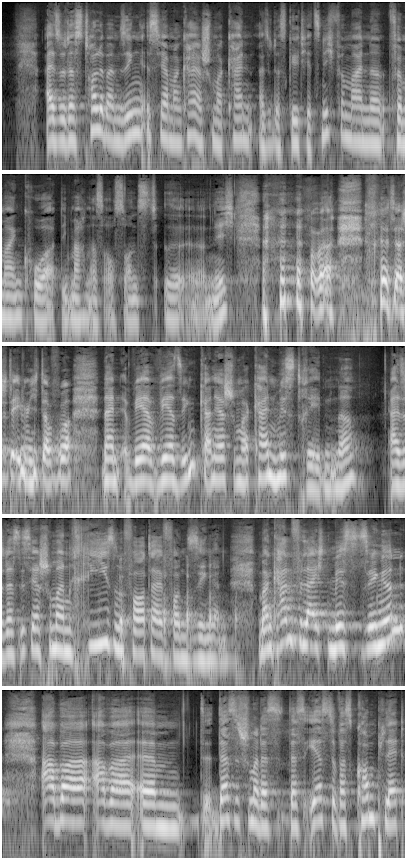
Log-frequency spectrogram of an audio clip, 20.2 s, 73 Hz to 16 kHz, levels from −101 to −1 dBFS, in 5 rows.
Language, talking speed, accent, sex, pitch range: German, 225 wpm, German, female, 175-215 Hz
